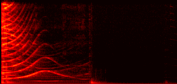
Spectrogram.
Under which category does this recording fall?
Music > Solo instrument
